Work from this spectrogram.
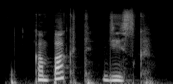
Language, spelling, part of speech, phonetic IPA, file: Russian, компакт-диск, noun, [kɐmˌpaɡd ˈdʲisk], Ru-компакт-диск.ogg
- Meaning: compact disc (CD)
